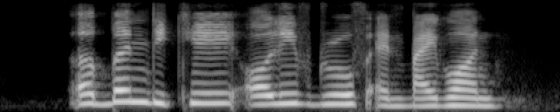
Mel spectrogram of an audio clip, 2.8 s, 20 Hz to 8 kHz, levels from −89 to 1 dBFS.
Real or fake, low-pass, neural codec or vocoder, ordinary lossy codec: fake; 7.2 kHz; codec, 16 kHz, 2 kbps, X-Codec, HuBERT features, trained on balanced general audio; none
